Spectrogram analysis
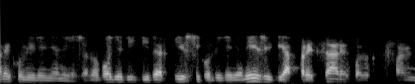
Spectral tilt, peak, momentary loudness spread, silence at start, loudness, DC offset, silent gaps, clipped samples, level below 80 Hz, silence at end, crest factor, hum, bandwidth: -7 dB/octave; -4 dBFS; 14 LU; 0 s; -25 LUFS; under 0.1%; none; under 0.1%; -84 dBFS; 0 s; 20 dB; none; 4.5 kHz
